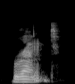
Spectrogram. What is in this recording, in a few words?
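"rant", British English; pronunciations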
